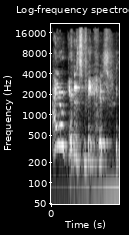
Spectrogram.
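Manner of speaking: put-on, annoyed, put-out retort, pitched very high. Speaker retelling the wife's reply about the speaker's fee, mock-angry retelling. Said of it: "She got all pissed".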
